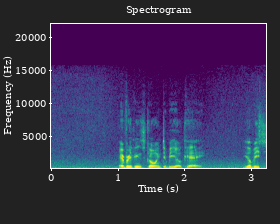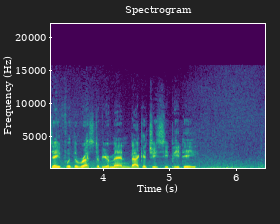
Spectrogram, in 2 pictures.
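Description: A man answers in a deep, low, calm voice.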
